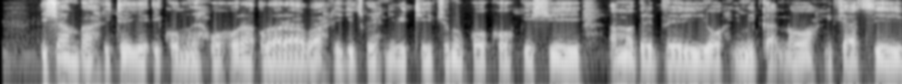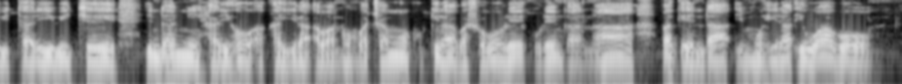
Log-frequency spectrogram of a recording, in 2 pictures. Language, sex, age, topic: Rundi, male, 36-49, agriculture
